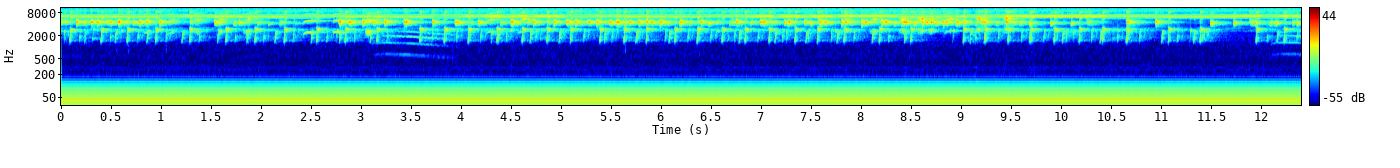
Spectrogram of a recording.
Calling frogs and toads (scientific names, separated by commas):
Dendropsophus nanus, Leptodactylus podicipinus, Physalaemus albonotatus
